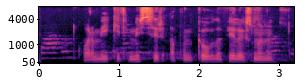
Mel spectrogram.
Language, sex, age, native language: Icelandic, male, 15, Icelandic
